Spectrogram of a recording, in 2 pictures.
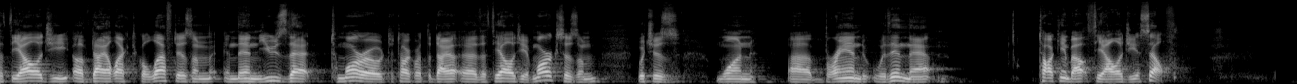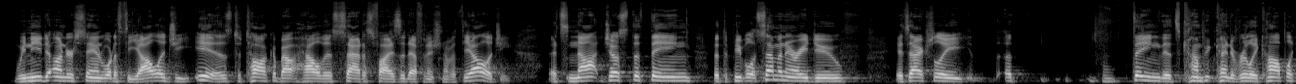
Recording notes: In this deep-diving presentation from The Theology of Marxism Conference.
